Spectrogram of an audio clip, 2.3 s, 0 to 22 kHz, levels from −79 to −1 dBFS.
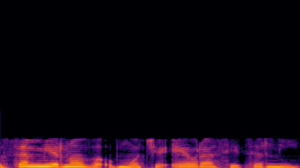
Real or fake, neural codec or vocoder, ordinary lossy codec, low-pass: real; none; AAC, 16 kbps; 7.2 kHz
